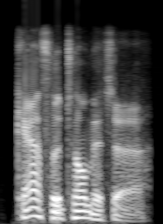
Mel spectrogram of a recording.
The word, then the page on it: cathetometer: British English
